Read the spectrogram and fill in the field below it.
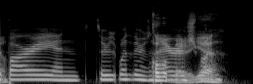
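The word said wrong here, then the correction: Kopparberg: Yeah, Copaberry, exactly. How you say it? – Copaberg. Exactly. You've been there.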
